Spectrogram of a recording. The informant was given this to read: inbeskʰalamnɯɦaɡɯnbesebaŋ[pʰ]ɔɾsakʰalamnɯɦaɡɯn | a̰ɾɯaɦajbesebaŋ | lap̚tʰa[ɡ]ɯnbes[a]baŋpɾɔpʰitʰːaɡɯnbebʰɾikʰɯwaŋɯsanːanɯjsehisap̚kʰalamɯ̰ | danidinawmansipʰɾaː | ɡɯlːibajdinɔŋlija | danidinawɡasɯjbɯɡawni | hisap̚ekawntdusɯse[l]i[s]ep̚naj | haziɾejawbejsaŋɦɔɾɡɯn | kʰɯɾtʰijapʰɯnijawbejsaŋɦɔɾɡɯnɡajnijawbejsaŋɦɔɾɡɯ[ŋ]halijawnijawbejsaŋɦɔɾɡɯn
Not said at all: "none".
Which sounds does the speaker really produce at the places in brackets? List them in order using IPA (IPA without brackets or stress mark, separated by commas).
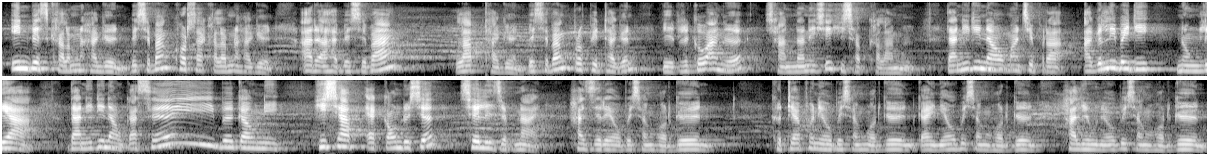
kʰ, ɡ, e, l, z, n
